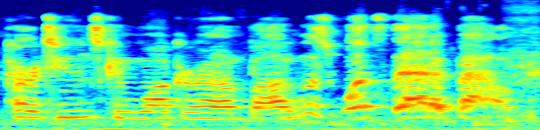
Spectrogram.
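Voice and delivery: high-pitched mock indignation; imitating an indignant protest; faux-feminist outrage. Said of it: "like, you know, faux feminist".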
